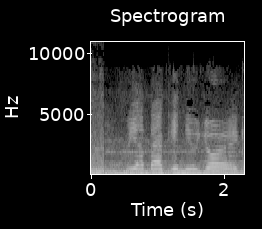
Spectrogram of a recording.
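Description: A woman's voice speaking excitedly in a high, sing-song pitch, saying "we are back in New York", over faint background hum.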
